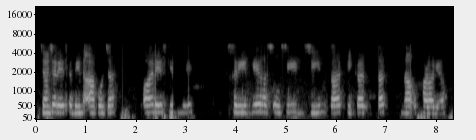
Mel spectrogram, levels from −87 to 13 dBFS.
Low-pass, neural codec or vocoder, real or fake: 5.4 kHz; none; real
